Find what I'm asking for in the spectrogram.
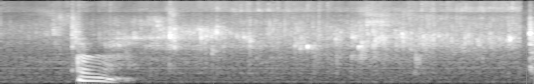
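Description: Mustard seeds, cumin, dried red chilies and onions fry in hot oil, a soft continuous sizzle with a short vocal sound near the start and small crackles throughout.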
